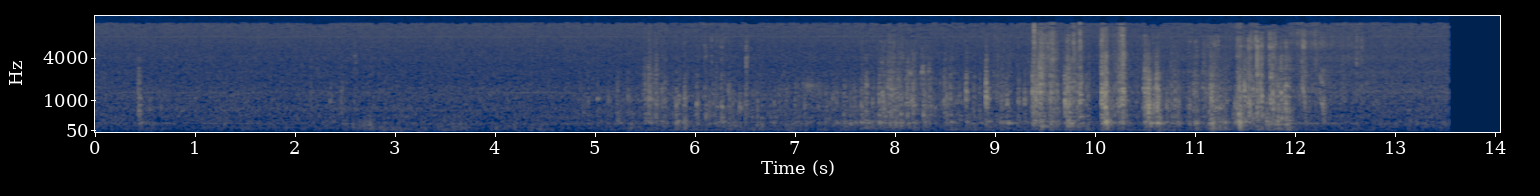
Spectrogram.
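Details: Two squirrels squabbling: a quiet start, then from midway a rising burst of scratchy, rapid chattering and scuffling noises, loudest near the end before stopping abruptly.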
